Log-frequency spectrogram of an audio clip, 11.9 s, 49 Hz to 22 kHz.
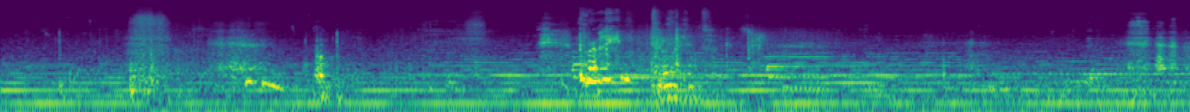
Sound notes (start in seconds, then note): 1.2 sniffs; 10.7 sobs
